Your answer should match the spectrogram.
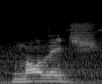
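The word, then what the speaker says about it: knowledge: Knife, इसी तरह knock, नॉलेज, इसी तरह नाइट और ये नीट, नॉट। ये एग्जांपल्स हैं। यानी एन से पहले के साइलेंट होता है।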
